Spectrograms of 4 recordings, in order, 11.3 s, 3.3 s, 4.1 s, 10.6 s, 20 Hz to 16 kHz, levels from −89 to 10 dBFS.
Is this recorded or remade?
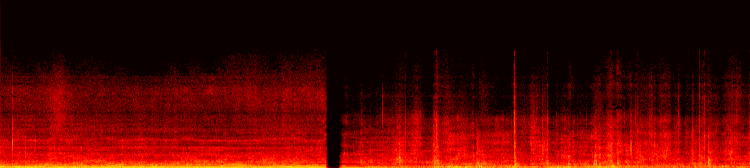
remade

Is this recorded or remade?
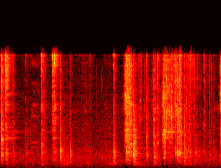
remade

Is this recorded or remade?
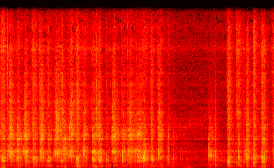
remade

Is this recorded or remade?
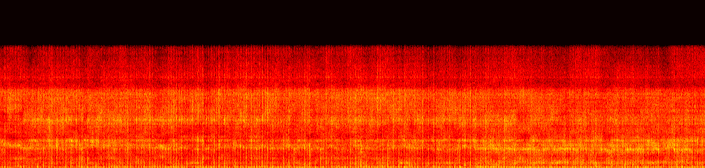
remade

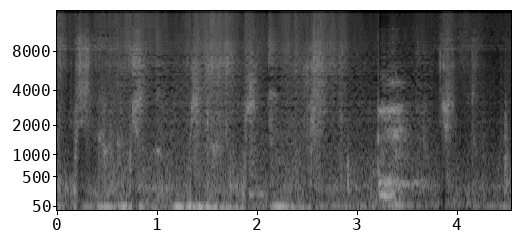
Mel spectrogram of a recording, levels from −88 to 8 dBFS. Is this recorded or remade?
remade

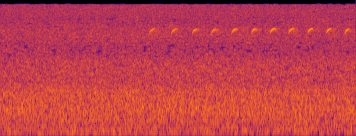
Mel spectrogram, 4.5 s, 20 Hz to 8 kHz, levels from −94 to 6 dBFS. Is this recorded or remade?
recorded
